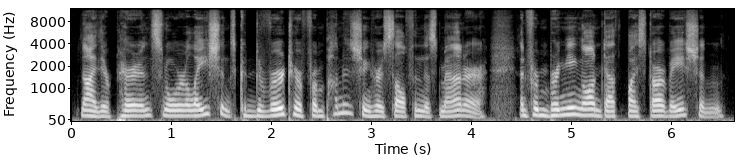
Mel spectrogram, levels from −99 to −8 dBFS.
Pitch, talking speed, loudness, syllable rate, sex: 165 Hz, 180 wpm, -19 LUFS, 5.3 syllables/s, male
